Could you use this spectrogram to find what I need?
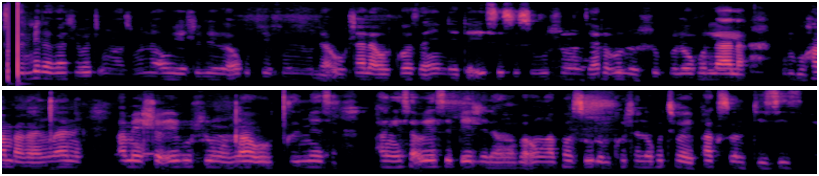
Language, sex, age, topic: North Ndebele, female, 36-49, health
